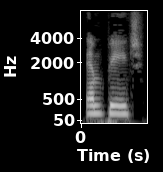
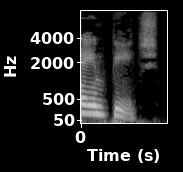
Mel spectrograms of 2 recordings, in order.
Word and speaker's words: impeach: crucial for natural pronunciation in impeach the stress falls on the second syllable say it with me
